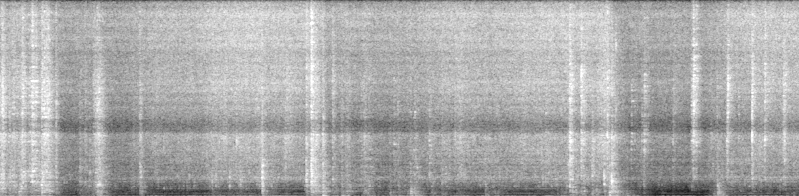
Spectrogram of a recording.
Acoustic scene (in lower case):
kitchen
